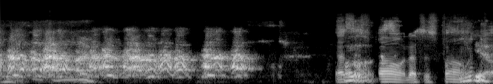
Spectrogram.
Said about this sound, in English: That's his phone. Yeah. Dog. Yeah. You got to have the dogs, man.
